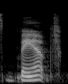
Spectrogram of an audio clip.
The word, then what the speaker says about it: Banff: Revenants of the Rockies, Banff, Canada. I think Banff is how you say that. It's B-A-N-F-F. – B-A-N-A-N-A-S.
